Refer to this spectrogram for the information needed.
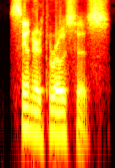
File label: "synarthrosis", American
